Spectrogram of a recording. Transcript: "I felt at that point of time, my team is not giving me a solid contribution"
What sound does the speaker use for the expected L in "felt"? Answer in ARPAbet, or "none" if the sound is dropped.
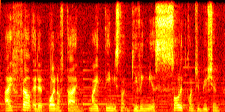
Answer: L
